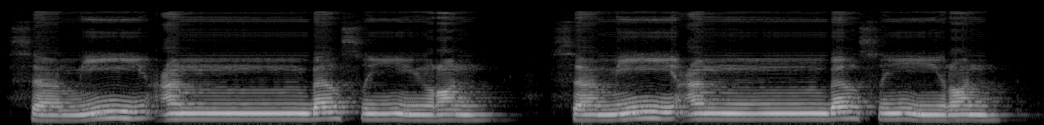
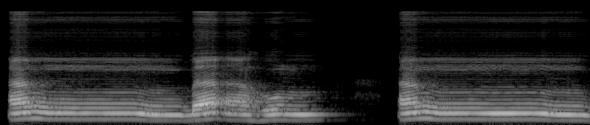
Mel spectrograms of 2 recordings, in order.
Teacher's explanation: mengganti nun sukun dengan mim sukun dan disertai gunnah 2-3 harokat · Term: iqlab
